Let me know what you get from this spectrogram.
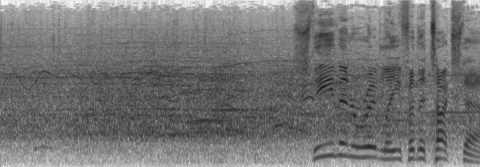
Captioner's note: crowd cheering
